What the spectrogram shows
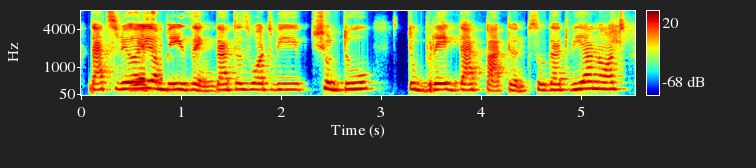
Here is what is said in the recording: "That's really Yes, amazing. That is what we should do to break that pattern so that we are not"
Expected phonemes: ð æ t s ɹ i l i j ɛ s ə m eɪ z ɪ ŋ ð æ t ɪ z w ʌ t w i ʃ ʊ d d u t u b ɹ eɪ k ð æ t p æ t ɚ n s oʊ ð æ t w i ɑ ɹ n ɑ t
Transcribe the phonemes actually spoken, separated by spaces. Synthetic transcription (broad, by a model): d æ t s ɹ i i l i ə m eɪ z ɪ ŋ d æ t ɪ z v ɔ t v i ʃ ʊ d d u t u b ɹ eɪ k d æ t p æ t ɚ n s oʊ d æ t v i ɑ ɹ n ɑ t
